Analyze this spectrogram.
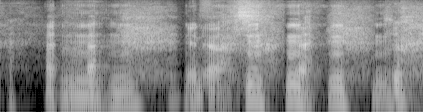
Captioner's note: both Laughing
